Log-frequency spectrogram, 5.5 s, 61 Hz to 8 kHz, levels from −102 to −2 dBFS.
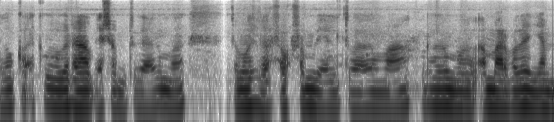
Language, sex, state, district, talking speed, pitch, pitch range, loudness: Wancho, male, Arunachal Pradesh, Longding, 150 wpm, 110 Hz, 105-115 Hz, -22 LUFS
